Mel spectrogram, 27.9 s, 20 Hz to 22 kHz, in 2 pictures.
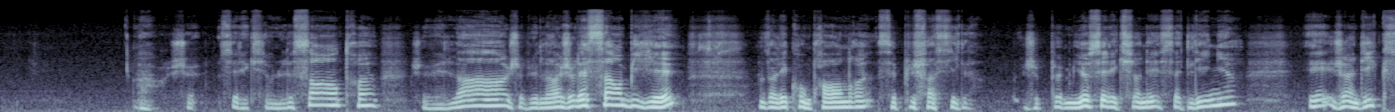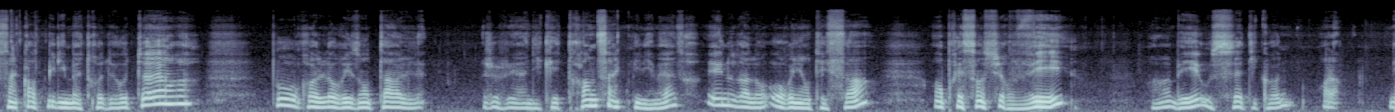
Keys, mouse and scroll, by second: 2.0 click, 3.8 click, 5.1 click, 6.4-7.7 right drag, 8.4 right click, 10.6 click, 12.3 click, 13.8 KP_5, 14.2 KP_0, 14.4 Return, 16.9 click, 18.0 click, 19.2 KP_3, 19.6 KP_5, 19.9 Return, 21.5 click, 24.3 v.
